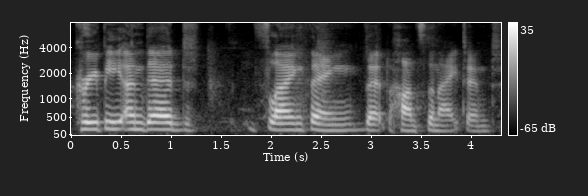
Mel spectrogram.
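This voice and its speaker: A man's voice: fairly high pitch, fairly even intonation, slow, darkish tone, clear, resonant tone. A middle-aged man explaining his game design work casually and with enthusiasm in an interview.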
